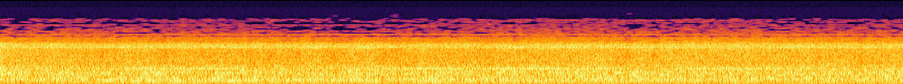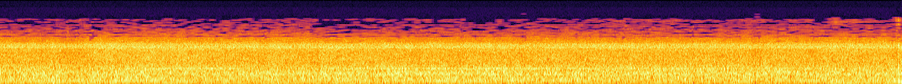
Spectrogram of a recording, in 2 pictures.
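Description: Steady background hiss with a low hum; no distinct sounds stand out.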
